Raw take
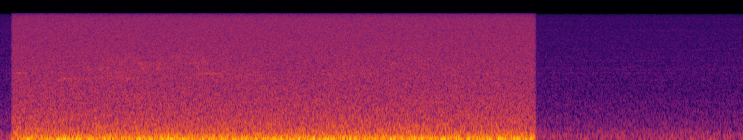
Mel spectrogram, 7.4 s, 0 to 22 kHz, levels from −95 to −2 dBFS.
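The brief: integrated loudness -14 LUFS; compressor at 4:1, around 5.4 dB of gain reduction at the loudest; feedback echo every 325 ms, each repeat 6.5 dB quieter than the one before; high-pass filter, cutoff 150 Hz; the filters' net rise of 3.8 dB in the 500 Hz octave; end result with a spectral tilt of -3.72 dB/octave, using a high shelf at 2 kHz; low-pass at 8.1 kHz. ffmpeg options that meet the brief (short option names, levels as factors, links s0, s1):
-af "highpass=150,lowpass=8100,equalizer=f=500:t=o:g=4.5,highshelf=f=2000:g=4,acompressor=threshold=0.02:ratio=4,aecho=1:1:325|650|975|1300|1625|1950:0.473|0.222|0.105|0.0491|0.0231|0.0109,volume=10.6"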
